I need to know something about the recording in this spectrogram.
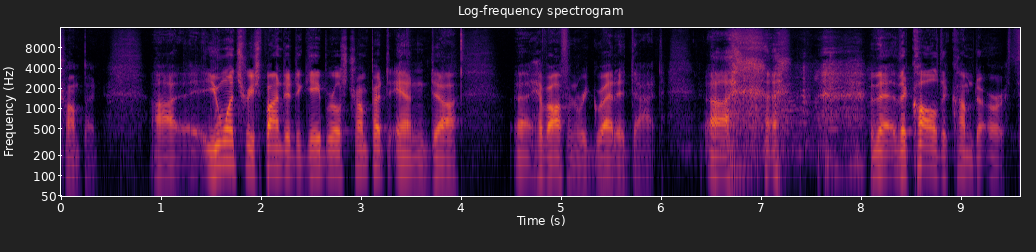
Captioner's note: laughter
